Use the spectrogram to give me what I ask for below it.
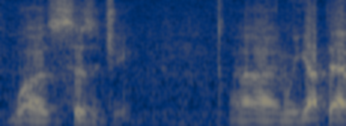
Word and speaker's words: Syzygy: and the fact that nobody could pronounce it or spell it didn't seem to bother us and uh people called us suzuji and suzuji and and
